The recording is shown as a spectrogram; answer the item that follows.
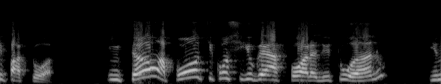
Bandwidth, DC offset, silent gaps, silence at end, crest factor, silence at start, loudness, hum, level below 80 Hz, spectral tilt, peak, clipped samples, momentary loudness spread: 8.2 kHz; under 0.1%; none; 0 s; 14 dB; 0 s; -25 LUFS; none; -72 dBFS; -6 dB/octave; -12 dBFS; under 0.1%; 13 LU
